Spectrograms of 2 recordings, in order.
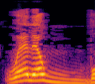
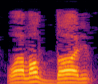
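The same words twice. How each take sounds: First: Thin L in ولا before long heavy الضالين; light lam. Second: Thick, dark L in ولا before الضالين; wrong heavy lam. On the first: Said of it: "لتفخيم الضاد". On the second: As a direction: darken ولا to match the ض of الضالين. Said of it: "لا تقل ولا الضالين". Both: Shown as a demonstration.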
